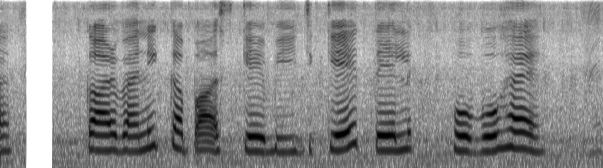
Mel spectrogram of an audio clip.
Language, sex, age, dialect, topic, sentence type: Magahi, female, 18-24, Southern, agriculture, statement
